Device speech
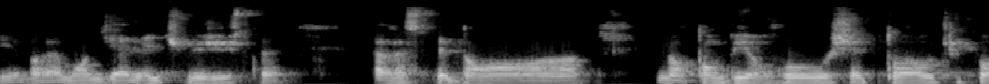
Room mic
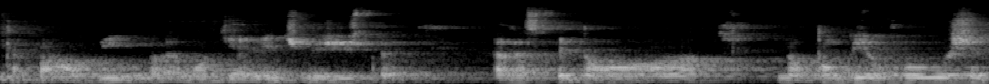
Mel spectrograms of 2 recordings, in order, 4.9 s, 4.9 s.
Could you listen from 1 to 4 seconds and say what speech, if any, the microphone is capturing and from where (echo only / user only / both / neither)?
echo only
